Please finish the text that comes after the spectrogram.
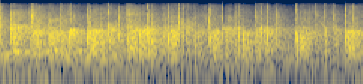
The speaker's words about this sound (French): on applaudit.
